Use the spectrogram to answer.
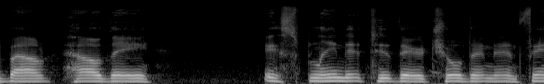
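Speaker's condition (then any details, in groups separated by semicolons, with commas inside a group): ALS; onset in one foot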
